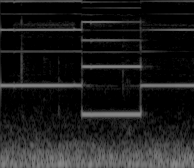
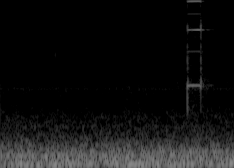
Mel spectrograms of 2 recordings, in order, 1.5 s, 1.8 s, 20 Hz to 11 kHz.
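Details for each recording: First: and it'll pop right out and also say that your cassette has popped out of the machine. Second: We're first gonna turn on the pump by holding the on-off button for 3 to 5 seconds. You'll hear 3 beeps.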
